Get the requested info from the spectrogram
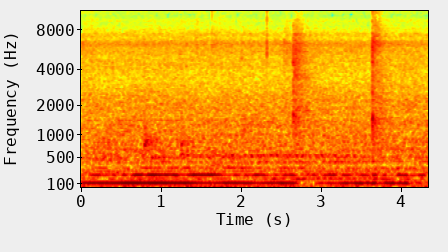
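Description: A steady low hum, with a few short sharp clicks: a faint pair about a second in, then two louder ones about two-thirds through and just before the end.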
